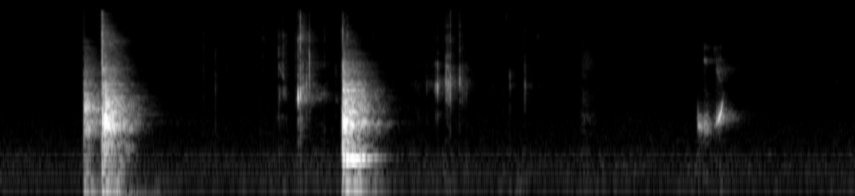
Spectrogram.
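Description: A raw egg knocked twice against a hard edge to crack its shell, two sharp knocks about two and a half seconds apart, followed by small soft clicks as the shell is pulled open over the jug. Near the end comes a light glass clink.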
